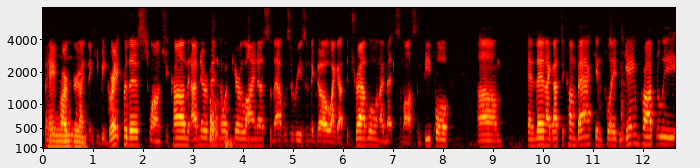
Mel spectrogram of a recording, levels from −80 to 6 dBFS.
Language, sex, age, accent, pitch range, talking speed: English, male, 20-39, American, 115-150 Hz, 235 wpm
